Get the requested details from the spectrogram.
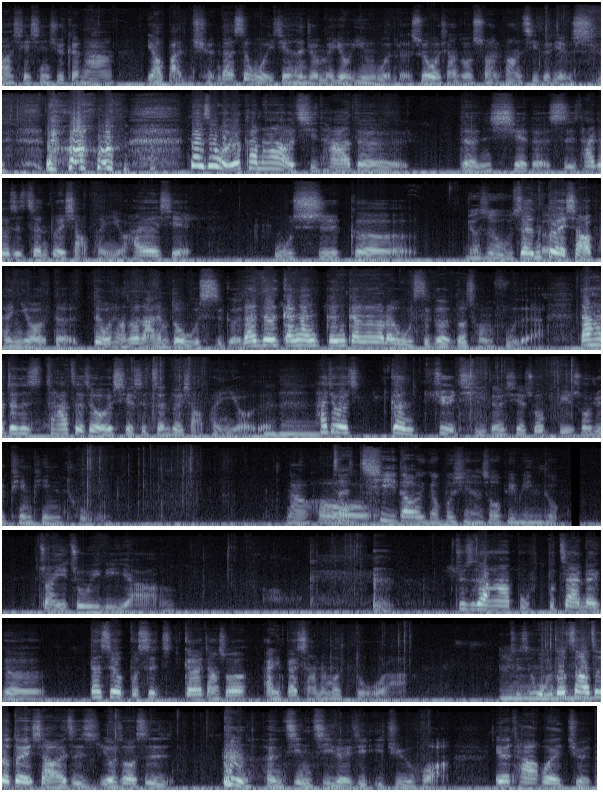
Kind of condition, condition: setting, inside a vehicle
